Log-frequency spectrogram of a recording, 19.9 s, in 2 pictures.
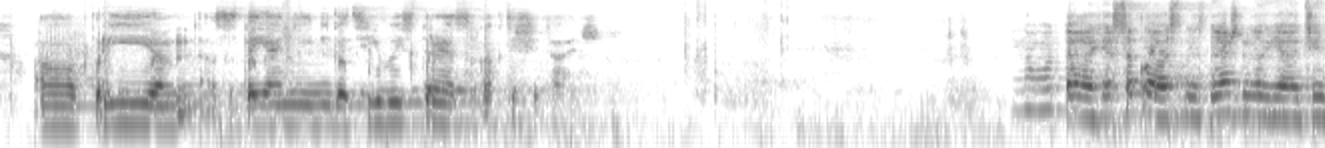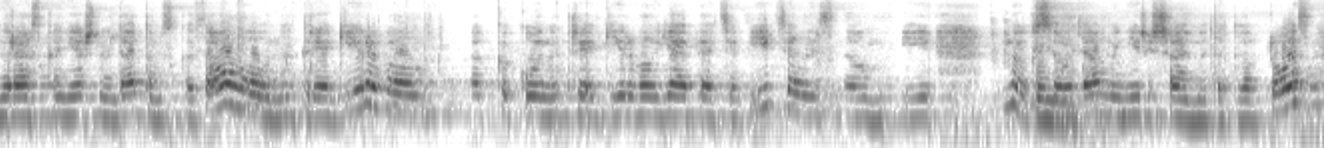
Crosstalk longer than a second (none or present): none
